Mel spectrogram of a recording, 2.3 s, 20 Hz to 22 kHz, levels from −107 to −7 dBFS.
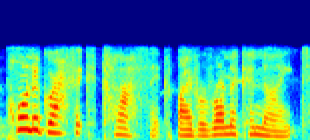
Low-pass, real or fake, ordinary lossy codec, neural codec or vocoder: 5.4 kHz; real; Opus, 24 kbps; none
